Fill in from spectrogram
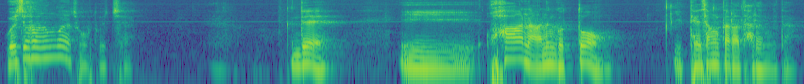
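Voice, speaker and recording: Lively questioning male minister. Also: medium pitch. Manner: asks the listeners many questions, acts out everyday grumbles. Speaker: Won-Buddhist minister. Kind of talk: conversational dharma talk.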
